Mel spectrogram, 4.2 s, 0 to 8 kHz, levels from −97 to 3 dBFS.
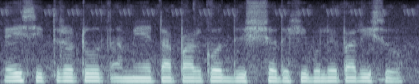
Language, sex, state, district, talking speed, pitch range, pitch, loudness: Assamese, male, Assam, Sonitpur, 115 wpm, 120-130 Hz, 125 Hz, -16 LUFS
